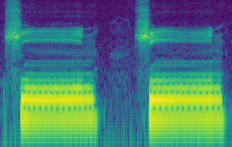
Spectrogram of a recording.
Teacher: زبان کا جو درمیان ہے یہ تالو کے ساتھ لگتا ہے تو یہ لفظ ادا ہوتا ہے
